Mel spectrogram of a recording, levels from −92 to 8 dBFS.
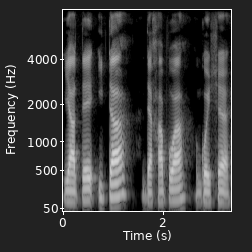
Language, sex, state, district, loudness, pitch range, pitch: Assamese, male, Assam, Kamrup Metropolitan, -18 LUFS, 115-140 Hz, 120 Hz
